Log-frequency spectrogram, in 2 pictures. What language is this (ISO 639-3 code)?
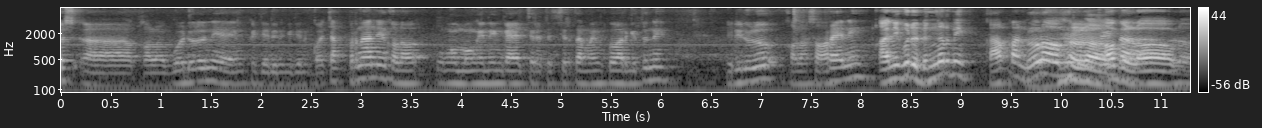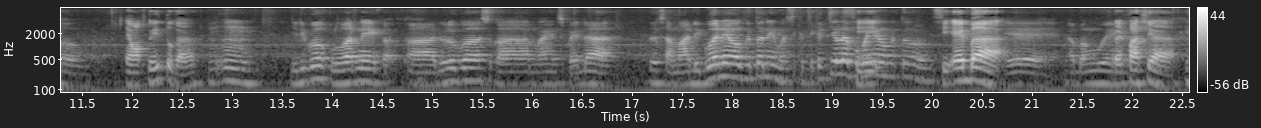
ind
